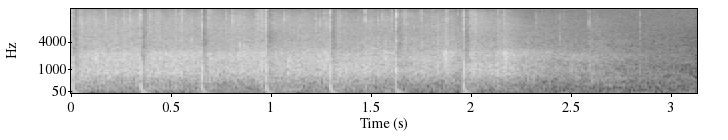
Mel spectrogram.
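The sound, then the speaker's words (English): An audience claps steadily for a few seconds in applause for single moms, a dense wash of applause with a few sharper individual claps standing out, fading away toward the end. “Liquid applaud for single moms.”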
